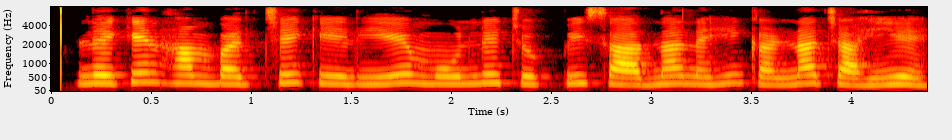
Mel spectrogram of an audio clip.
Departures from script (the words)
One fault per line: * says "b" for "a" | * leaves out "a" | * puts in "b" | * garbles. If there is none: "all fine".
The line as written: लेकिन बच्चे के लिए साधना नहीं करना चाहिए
* puts in "हम"
* puts in "मूल्य चुप्पी"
